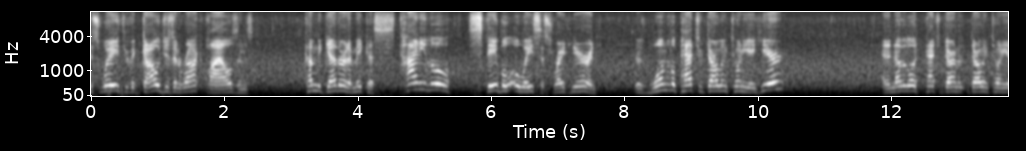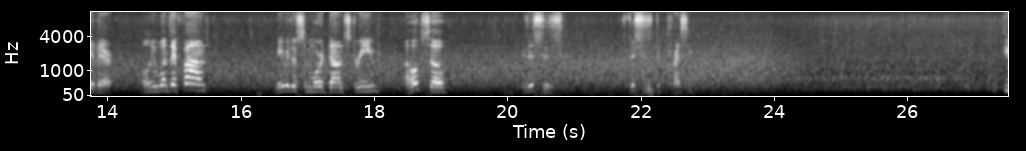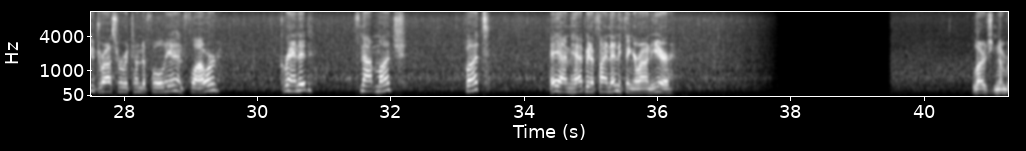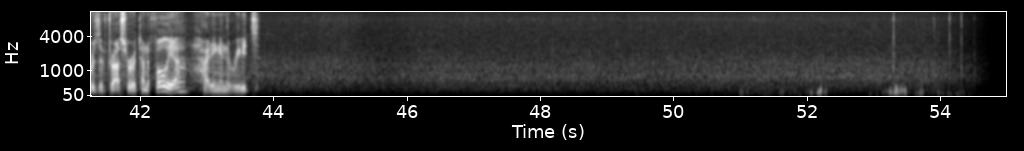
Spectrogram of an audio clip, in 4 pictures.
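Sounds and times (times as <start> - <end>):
outdoor background hiss: 0.0 - 37.8, 39.5 - 54.8
stream flowing: 0.0 - 37.8, 39.5 - 54.8.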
